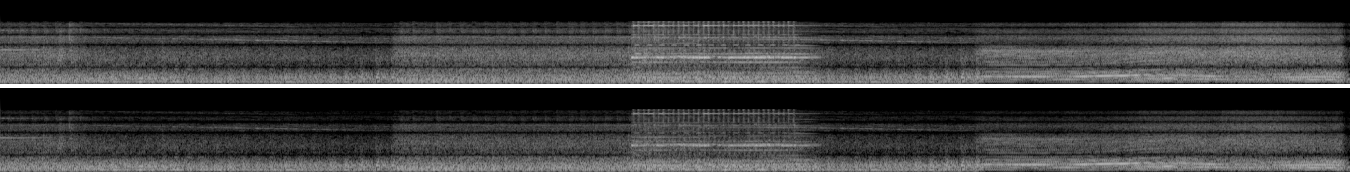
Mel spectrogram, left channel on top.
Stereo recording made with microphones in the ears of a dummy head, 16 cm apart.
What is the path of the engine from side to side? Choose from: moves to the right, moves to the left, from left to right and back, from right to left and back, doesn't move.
doesn't move.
